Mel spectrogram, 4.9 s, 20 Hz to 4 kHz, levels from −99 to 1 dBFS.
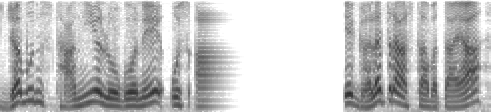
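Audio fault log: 2.00–3.45 s, long network dropout: audio likely stopped arriving for 1.44 s after "स्थानीय लोगों ने उस". The receiver stretched the last sound into a short fading buzz, then 1.12 s of silence follows before speech returns with that stretch lost.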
